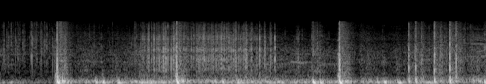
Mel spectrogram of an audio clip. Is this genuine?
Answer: yes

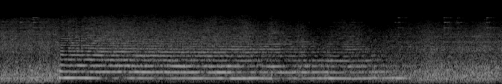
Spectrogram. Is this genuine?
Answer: no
